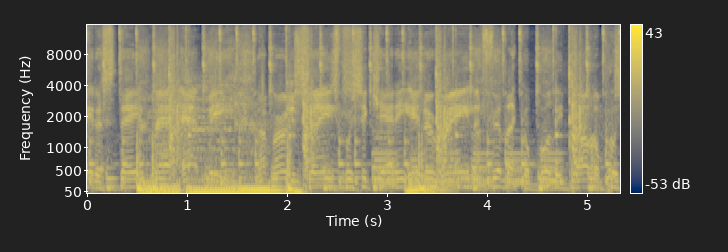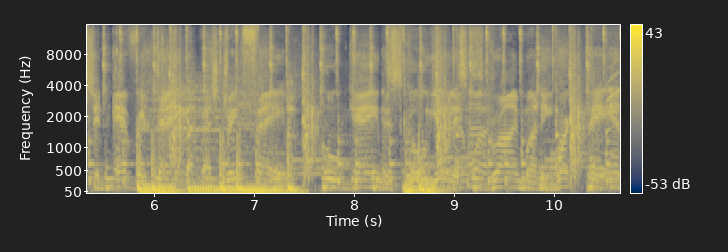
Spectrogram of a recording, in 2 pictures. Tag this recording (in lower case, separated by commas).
music, dance music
